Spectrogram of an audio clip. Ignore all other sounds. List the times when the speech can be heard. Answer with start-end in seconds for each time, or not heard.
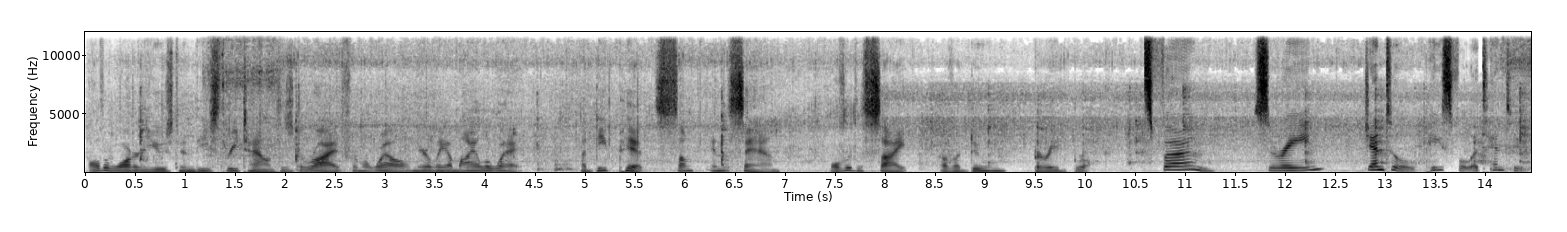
0.0-14.4.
